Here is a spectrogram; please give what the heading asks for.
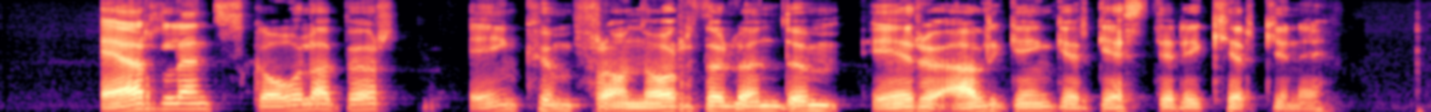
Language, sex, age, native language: Icelandic, male, 40-49, German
